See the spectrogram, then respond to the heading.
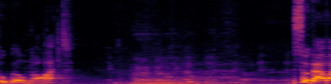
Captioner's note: laughter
